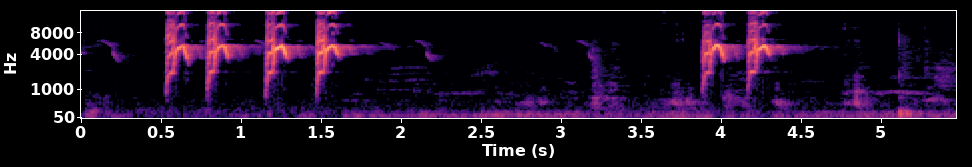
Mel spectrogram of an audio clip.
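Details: Sooty-headed bulbul lure call for provoking other birds. A run of four sharp, high, slightly bent chirps, a pause of about two seconds, then two more, followed by a faint knock.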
